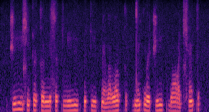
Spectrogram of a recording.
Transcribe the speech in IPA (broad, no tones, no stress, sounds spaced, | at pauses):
t͡ʃ iː ɕ ɛ̃ k ɭ ə k ə ŋ ɪ s ə˞ k ʎ iː k͡p ɪ k iː k͡p ɛ̃ w ə lˠ ʊ k | d ɛ̃ k w ə˞ t͡ʃ iː k b ɑː t͡ɕʰ ɛ̃ k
